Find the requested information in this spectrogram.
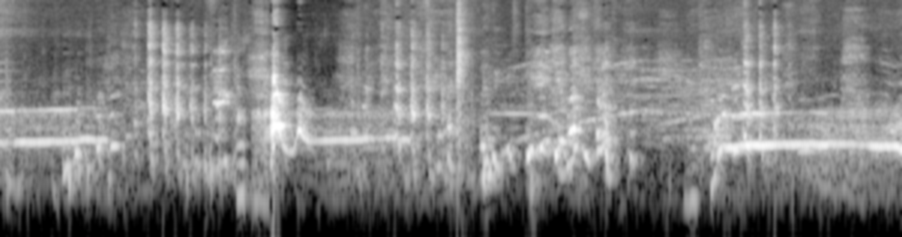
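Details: A dog howls in long, wavering tones along with a steady ambulance siren sound played from a computer, with human voices and music in between.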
